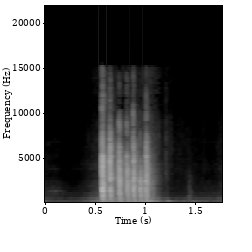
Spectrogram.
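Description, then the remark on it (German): A small die, rolled to decide a football prediction, clatters across a hard tabletop in a quick run of about eight sharp clicks that bounce rapidly and fade out within half a second, with no voices. “ich habe hier einen kleinen Würfel.”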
